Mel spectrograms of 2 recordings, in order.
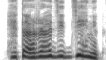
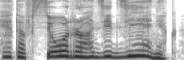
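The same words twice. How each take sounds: First: Drawled. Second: Very slow, stretched incredulous question; drawn-out dismay. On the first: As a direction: draw it out despondently. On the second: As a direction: wail it slowly in mild despair. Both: A narrator's reading. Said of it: "протянула я".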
